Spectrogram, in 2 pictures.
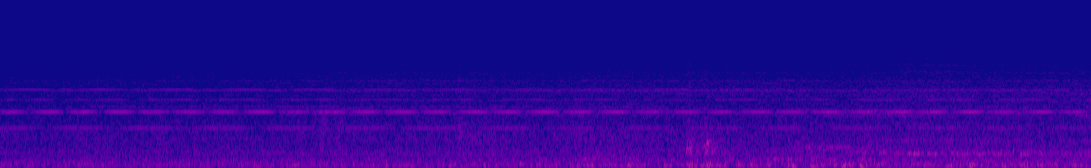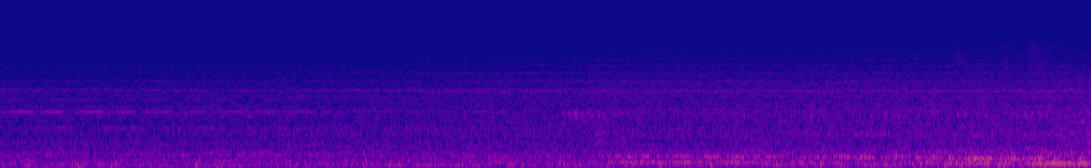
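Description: Electric passenger train approaching the platform, its low motor hum and wheel noise growing steadily louder over the last few seconds. A steady high whine in the first half fades away.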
